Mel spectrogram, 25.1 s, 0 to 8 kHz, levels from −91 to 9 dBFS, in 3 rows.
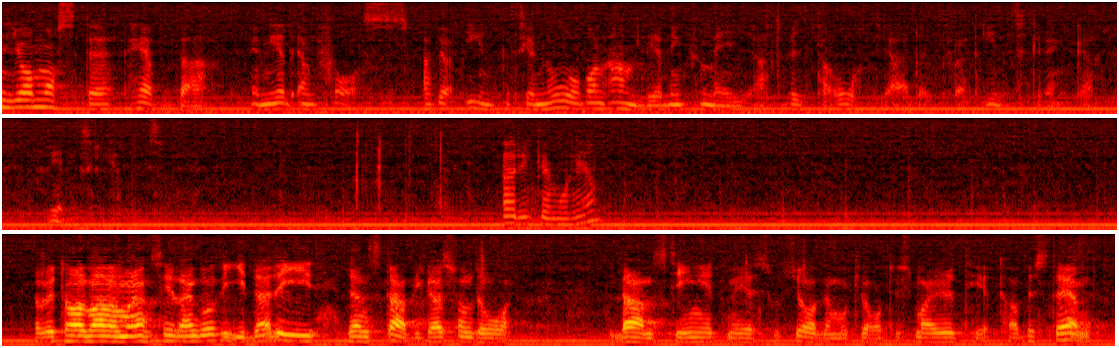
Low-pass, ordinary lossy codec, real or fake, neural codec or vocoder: none; none; fake; codec, 16 kHz, 8 kbps, FreqCodec, smaller model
